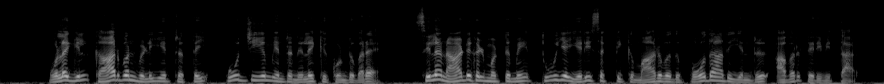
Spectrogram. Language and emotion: Tamil, neutral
